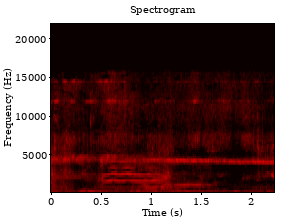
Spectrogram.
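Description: Children's high-pitched voices calling out in short bursts, with a thin, steady high whine running underneath.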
